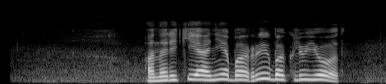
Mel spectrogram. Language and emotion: Russian, positive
